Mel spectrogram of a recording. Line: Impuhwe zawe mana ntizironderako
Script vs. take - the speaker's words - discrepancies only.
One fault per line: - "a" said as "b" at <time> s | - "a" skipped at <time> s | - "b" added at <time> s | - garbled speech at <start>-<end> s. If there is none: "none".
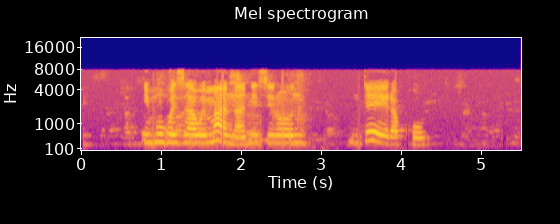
none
